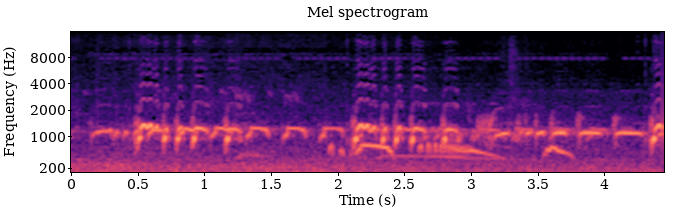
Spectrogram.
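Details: Zebra doves of a local strain singing loudly to encourage idle doves to sing: rippling series of short cooing notes about a second long, with lower sliding notes and a rounded coo near the end.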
